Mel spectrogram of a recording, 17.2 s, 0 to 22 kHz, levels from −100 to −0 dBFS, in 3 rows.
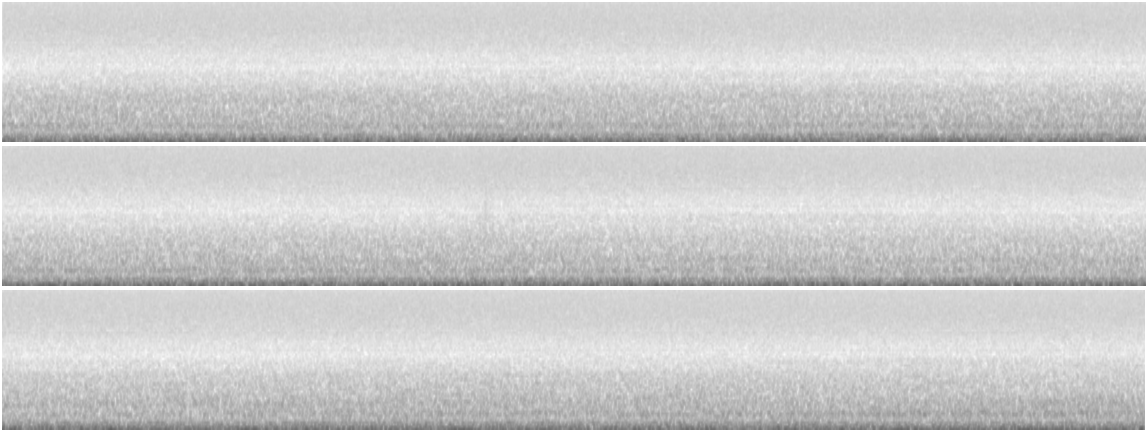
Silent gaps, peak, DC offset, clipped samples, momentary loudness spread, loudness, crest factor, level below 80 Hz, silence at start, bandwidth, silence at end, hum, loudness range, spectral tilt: none; -36 dBFS; under 0.1%; under 0.1%; 2 LU; -52 LUFS; 12 dB; -50 dBFS; 0 s; over 20 kHz; 0 s; none; 0 LU; -5.5 dB/octave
